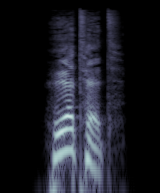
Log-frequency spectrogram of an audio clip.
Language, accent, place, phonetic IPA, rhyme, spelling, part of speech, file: German, Germany, Berlin, [ˈhøːɐ̯tət], -øːɐ̯tət, hörtet, verb, De-hörtet.ogg
- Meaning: inflection of hören: 1. second-person plural preterite 2. second-person plural subjunctive II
